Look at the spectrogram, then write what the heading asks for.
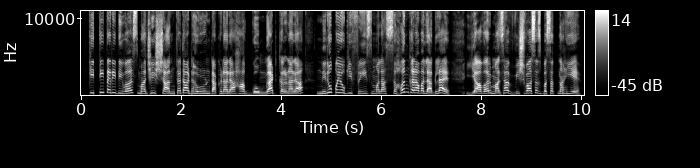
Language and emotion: Marathi, angry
